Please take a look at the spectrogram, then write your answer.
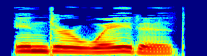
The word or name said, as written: underweighted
